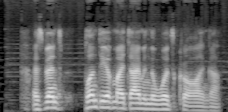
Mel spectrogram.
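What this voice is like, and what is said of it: Put-on made-up accent. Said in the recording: “I don't know what this accent is, man. ... It's Colossian.”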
